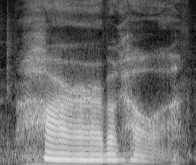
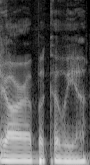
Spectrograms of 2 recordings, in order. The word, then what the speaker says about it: Jarabacoa: Well, Harbacoa. – Okay. Jarabacoa. – Jarabacoa.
